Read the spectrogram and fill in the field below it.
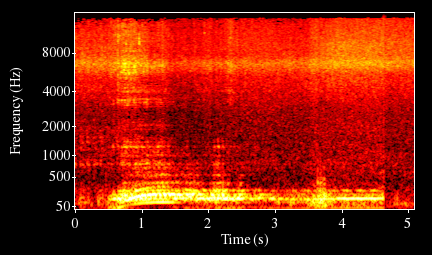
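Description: A Ford Falcon XR8 FGX V8 engine revs up loud and close, holding a steady, deep droning note for several seconds, dipping slightly and swelling again before cutting off abruptly.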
